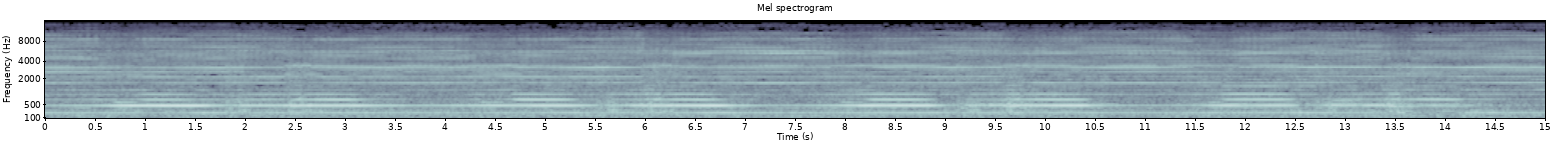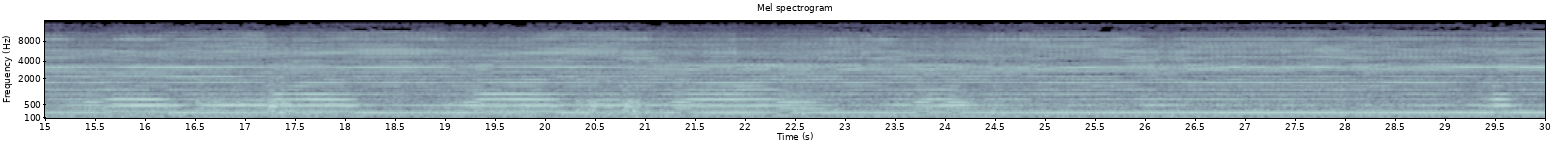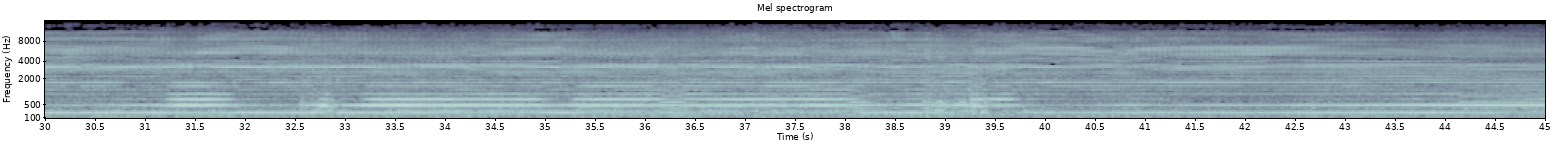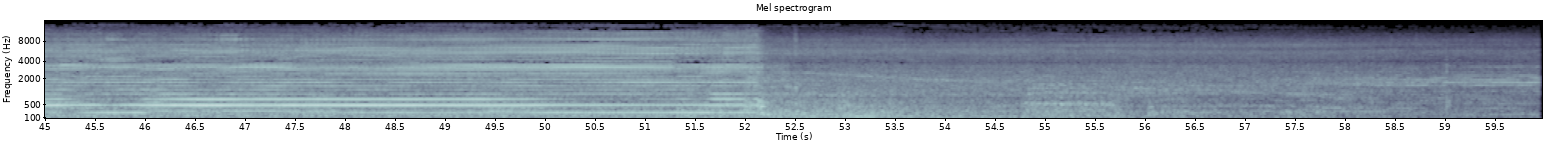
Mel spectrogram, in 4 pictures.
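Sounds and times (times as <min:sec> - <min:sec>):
machine hum with high whine: 0:00.0 - 0:59.9.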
